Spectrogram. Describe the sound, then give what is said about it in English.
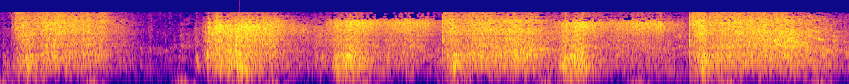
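Six heavy splashes of bodies falling into water follow one another, the first Moriarty, the other five Mr. Seacombe, each a loud, broad crash of churning water lasting a couple of seconds before the next begins. No one speaks. “The first splash was Moriarty. The other five were Mr. Seacombe.”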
